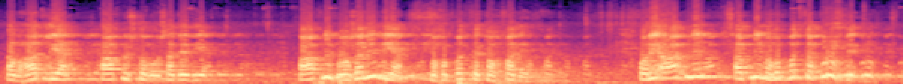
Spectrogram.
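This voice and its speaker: A man's voice: high voice, expressive, darkish tone. A male Islamic preacher giving a conversational sermon, telling everyday family stories and acting out their dialogue. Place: gathering hall with a live audience. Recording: echoey hall with crowd laughter. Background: audience laughter.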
